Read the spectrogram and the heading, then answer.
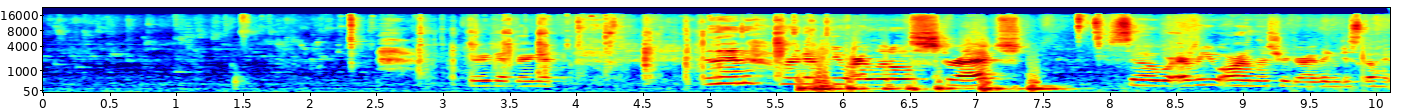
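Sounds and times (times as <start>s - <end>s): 
people taking sips of water: 1.5s - 5.6s
speech: 3.2s - 4.2s, 5.0s - 7.5s, 8.2s - 10.0s.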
